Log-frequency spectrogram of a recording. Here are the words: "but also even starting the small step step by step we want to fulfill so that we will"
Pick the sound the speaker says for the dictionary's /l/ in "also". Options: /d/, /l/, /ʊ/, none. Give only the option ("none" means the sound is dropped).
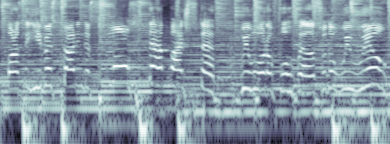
none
